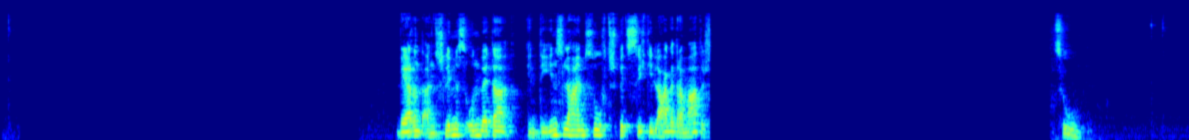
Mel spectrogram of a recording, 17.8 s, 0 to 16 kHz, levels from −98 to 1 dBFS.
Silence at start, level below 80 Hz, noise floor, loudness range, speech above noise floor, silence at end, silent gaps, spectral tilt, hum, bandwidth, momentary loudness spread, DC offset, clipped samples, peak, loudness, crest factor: 5.95 s; -72 dBFS; -86 dBFS; 15 LU; 46 dB; 1.6 s; 10.67-15.75 s; -5 dB/octave; none; 11 kHz; 13 LU; under 0.1%; under 0.1%; -22 dBFS; -41 LUFS; 24 dB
